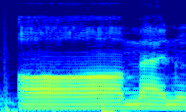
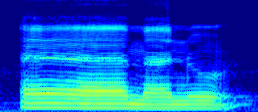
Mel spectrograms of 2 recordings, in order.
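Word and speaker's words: آمنوا: به همین همین خاطر در هنگام تلفظ حرف حمزه ما دهان رو به سمت بالا باز نمی‌کنیم نمیگیم آمنو میگیم ا دهان به سمت بغل باز میشه امنو امنو نمیگیم آمنو اما در کلمه صالحات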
